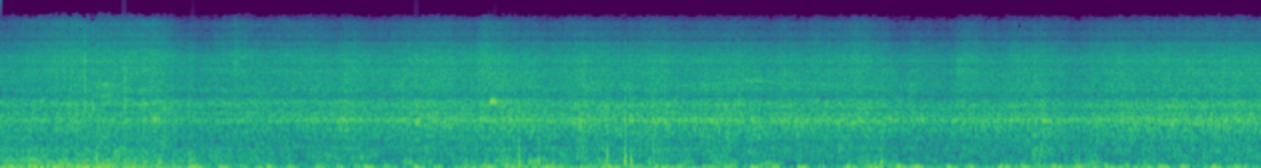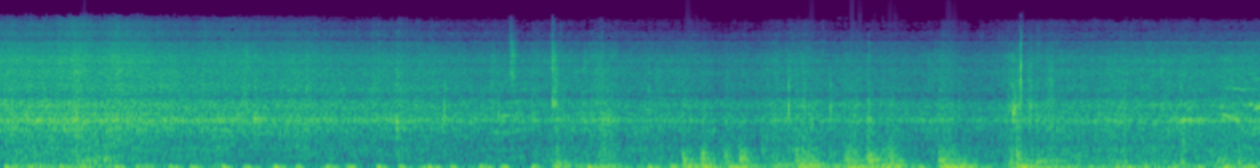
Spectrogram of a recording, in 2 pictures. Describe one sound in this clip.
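Water splashes and rushes around a ride boat.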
